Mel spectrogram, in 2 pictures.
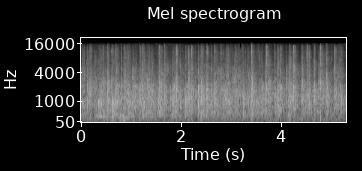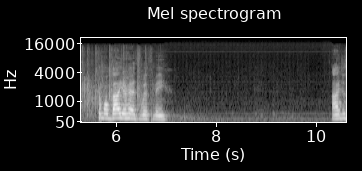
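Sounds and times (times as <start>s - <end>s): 
audience clapping: 0.0s - 7.0s
speech: 5.6s - 7.1s, 10.4s - 10.5s.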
